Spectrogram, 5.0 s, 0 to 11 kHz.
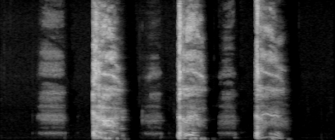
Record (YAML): three_cough_length: 5.0 s
three_cough_amplitude: 32768
three_cough_signal_mean_std_ratio: 0.36
survey_phase: beta (2021-08-13 to 2022-03-07)
age: 45-64
gender: Female
wearing_mask: 'No'
symptom_none: true
smoker_status: Never smoked
respiratory_condition_asthma: false
respiratory_condition_other: false
recruitment_source: REACT
submission_delay: 2 days
covid_test_result: Negative
covid_test_method: RT-qPCR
